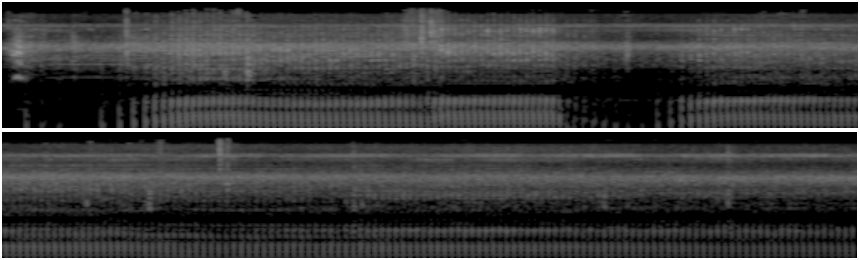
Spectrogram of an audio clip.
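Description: A small step-through motorbike pulls away and rides off.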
